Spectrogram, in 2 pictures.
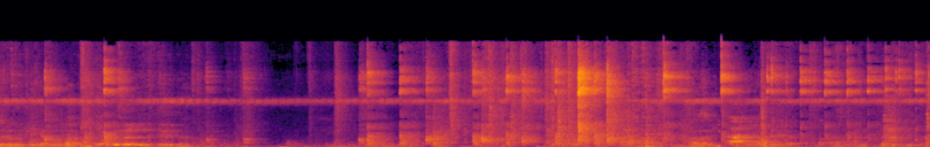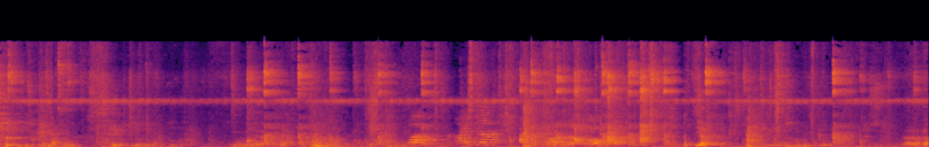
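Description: Table tennis ball being played in rallies: light, sharp clicks as it is struck by paddles and bounces on the table, with one louder knock about eight seconds in. Voices talk in the background.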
